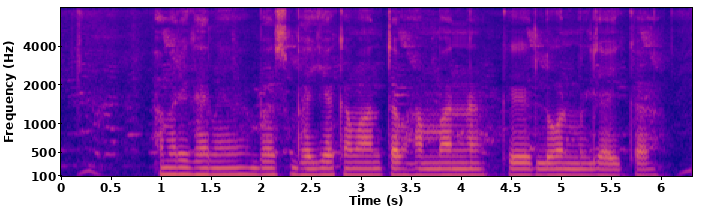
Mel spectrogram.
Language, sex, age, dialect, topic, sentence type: Bhojpuri, male, 18-24, Western, banking, question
